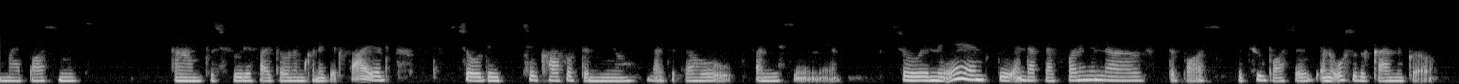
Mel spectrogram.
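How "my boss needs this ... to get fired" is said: ordinary talk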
